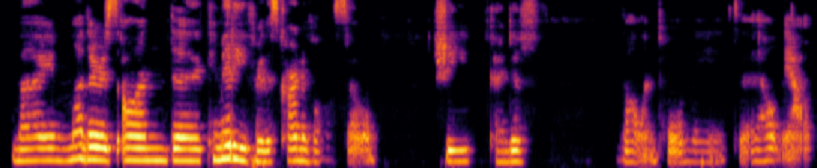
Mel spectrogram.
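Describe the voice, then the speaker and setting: A woman acts out an awkward young woman opening up to a friend in an intimate audio roleplay. She talks casually and slowly, with hesitations and self-deprecating, sarcastic wit. The voice is slightly husky and noticeably creaky. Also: mid-range voice, warm tone, exaggerated voice, poor audio. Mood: sheepish, wry.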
